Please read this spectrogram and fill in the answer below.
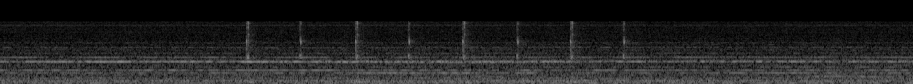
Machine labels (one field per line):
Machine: valve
